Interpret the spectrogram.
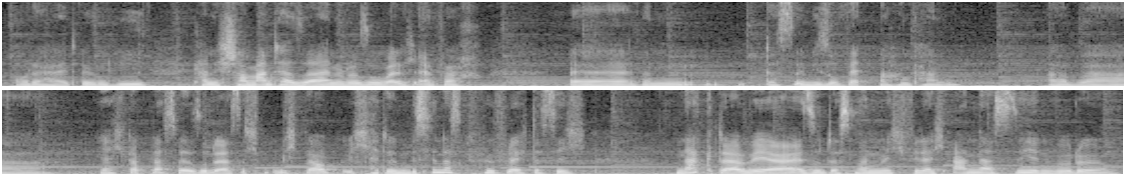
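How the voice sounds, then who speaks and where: A woman's voice: low-pitched, fairly even intonation, fairly quick, darkish tone, faint music behind. A woman answering interview questions casually, hesitant and thinking aloud with many fillers. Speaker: interviewed friend.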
